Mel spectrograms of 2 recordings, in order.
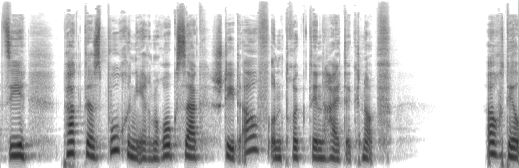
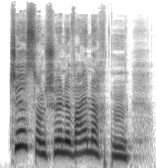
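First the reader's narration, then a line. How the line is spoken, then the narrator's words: Calling out. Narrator (German): ruft sie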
